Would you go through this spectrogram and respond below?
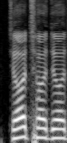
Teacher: स्पर्श संघर्षी होता है जो छूने और रगड़ने से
